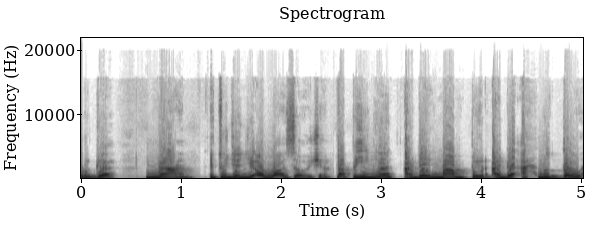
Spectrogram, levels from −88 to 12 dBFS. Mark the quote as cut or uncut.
cut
